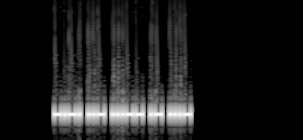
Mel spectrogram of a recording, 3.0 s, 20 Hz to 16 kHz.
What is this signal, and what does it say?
Morse code, heard as a keyed tone, about 53 wpm, 700 Hz. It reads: CU3AV
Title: DXCC-100 Call Signs - 5 Characters - Repeated 2x - 50wpm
